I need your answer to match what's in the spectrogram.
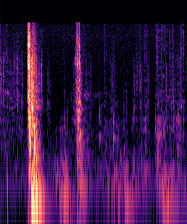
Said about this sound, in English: Hold on one second. Let me close the door to the studio. Okay.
